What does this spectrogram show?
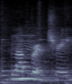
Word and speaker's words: laboratory: Yeah, I would say laboratory. Yeah, we kind of like smush the middle syllable. Laboratory.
